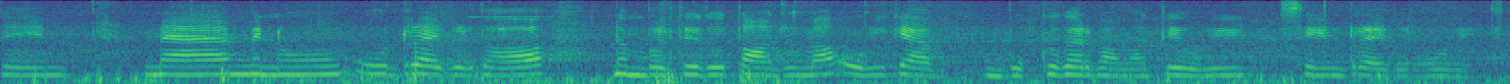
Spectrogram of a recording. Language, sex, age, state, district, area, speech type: Punjabi, female, 18-30, Punjab, Gurdaspur, rural, spontaneous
